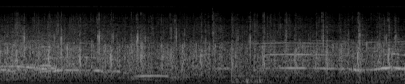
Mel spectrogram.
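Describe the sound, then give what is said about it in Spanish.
Lukewarm applause from a church audience: steady, dense clapping throughout about four seconds at moderate loudness, with faint voices mixed in. “Bueno, ese aplauso aguado, agárrenlo para ustedes.”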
